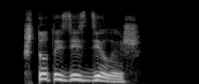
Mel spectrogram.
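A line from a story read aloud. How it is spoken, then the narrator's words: Menacing question. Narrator (Russian): грозно спросил он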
